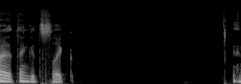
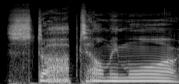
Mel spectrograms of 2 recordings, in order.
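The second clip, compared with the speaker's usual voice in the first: drawn-out, louder and higher eagerness; eager shock; 4 semitones higher, 5 dB louder, much slower than usual. Real, not acted. Listener begs for more of the ashes story, eager shock. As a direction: stretch it out, hungry for the gossip. Eager reaction after a gasp.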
